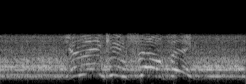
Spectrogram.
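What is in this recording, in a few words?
English tank damaged mood low; War Thunder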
